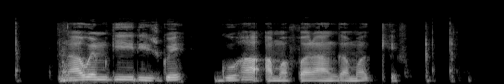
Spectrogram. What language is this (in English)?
Kinyarwanda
